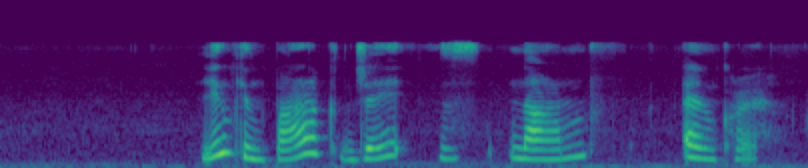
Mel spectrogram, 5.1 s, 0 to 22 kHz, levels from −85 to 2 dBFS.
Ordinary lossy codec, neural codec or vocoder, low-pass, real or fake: none; none; none; real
